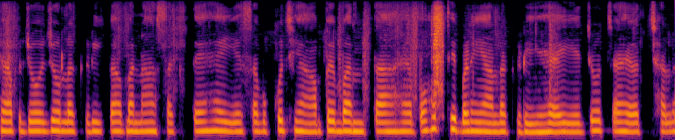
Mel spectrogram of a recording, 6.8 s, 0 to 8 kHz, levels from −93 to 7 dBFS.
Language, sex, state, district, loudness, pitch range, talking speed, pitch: Hindi, female, Bihar, Jahanabad, -19 LUFS, 190-200 Hz, 230 wpm, 195 Hz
